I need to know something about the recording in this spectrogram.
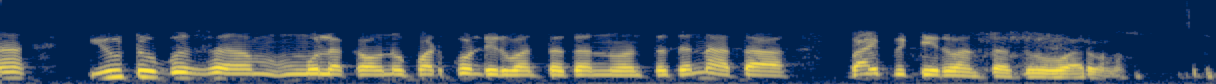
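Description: Speech only: a voice talking quickly in short phrases, with brief breaks about half a second and four seconds in.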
